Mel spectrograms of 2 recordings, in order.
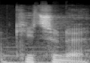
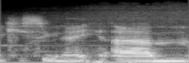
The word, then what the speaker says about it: kitsune: I'm pronouncing this right the kitsune you turn a key - yeah kitsune I always say Cassini my Japanese is self-taught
